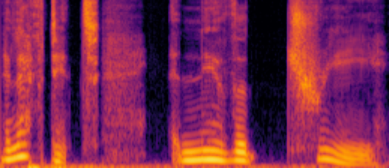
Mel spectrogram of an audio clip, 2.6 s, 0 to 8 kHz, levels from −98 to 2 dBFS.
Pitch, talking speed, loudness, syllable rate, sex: 140 Hz, 140 wpm, -17 LUFS, 3.3 syllables/s, male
